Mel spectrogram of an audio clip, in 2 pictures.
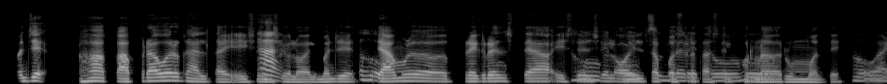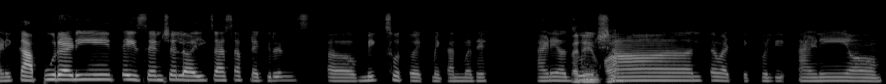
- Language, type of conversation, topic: Marathi, podcast, झोपण्याआधी मन शांत करण्यासाठी तुम्ही कोणते छोटे तंत्र वापरता?
- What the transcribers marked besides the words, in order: in English: "इसेंशियल"; in English: "फ्रॅग्रन्स"; in English: "इसेंशियल"; in English: "रूममध्ये?"; in English: "इसेंशियल"; in English: "फ्रॅग्रन्स"; drawn out: "शांत"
